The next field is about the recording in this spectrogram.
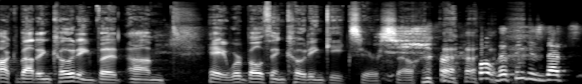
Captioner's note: laughs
